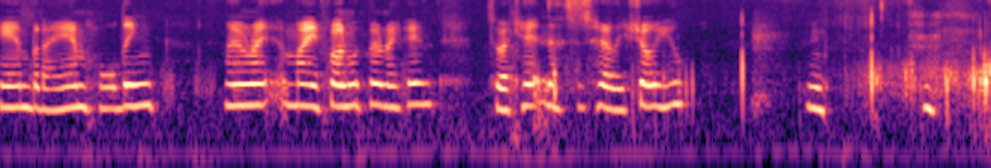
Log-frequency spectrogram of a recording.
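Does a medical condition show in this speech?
Yes: cerebral palsy; brain not developed properly.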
